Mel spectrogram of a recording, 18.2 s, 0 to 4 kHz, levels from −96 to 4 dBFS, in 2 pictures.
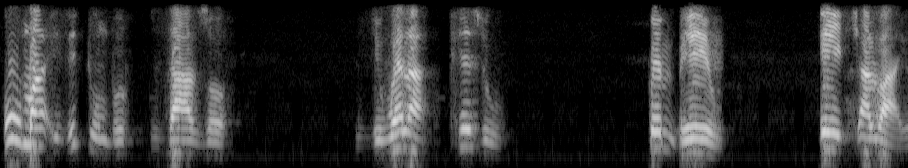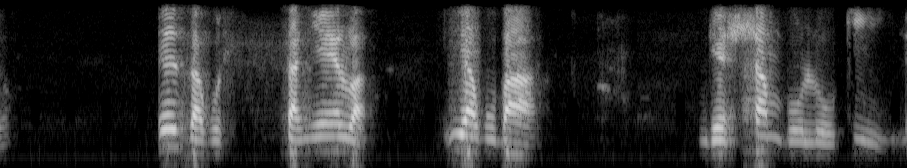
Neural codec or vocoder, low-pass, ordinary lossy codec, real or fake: none; 3.6 kHz; AAC, 24 kbps; real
